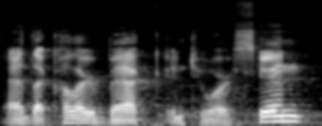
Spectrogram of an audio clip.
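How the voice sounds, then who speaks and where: A man's voice: lowish voice, animated, normal speed, a little mellow, soft background music. A man with a lisp and slushy s sounds, giving a casual, conversational step-by-step makeup tutorial as a drag performer.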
